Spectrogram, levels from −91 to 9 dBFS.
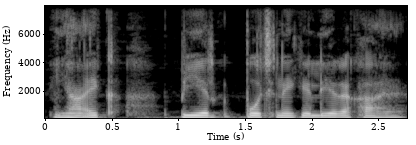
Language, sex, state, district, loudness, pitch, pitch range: Hindi, male, Jharkhand, Ranchi, -16 LUFS, 145 Hz, 140-150 Hz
